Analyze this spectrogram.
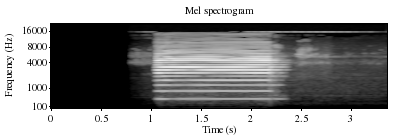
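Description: An intercom buzzes with a loud, steady tone.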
